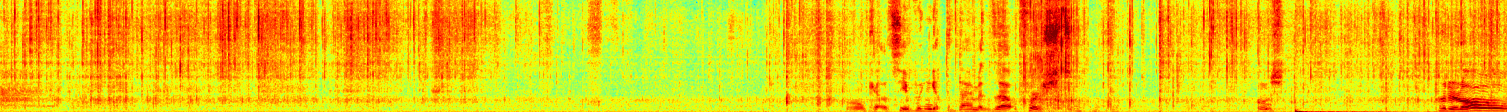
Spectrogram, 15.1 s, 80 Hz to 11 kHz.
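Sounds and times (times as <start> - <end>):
packaging crinkling: 0.1 - 5.8
low hum: 13.0 - 15.0.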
